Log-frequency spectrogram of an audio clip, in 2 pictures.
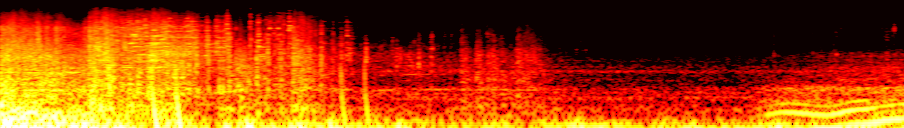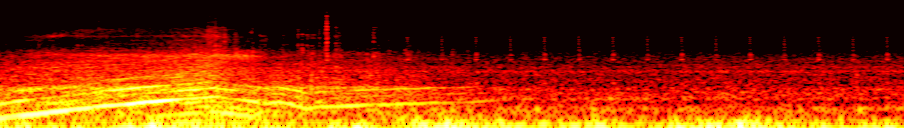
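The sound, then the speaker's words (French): A car pulls alongside another car on a road and rams it from the side, sending it into a tree: a loud crash with heavy crunching impacts and shattering debris, then an engine revs and rises in pitch before settling into a steady rumble. “Tout à coup, la voiture se met à leur niveau et les percute par le côté, les envoyant contre un arbre.”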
